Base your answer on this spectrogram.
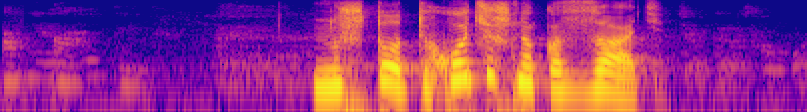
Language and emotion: Russian, angry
